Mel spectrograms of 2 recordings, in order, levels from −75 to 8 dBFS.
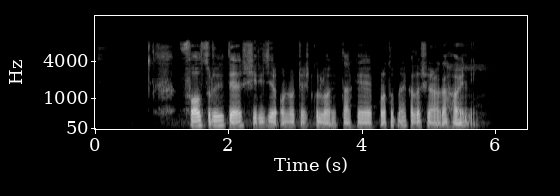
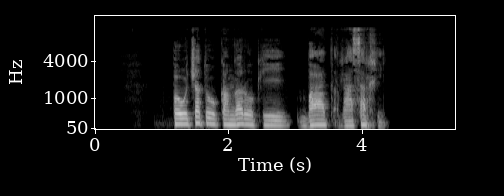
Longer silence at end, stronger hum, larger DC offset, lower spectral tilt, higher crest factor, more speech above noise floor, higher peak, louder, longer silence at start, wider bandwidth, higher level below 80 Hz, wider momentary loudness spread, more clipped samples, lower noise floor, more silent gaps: second, 0.8 s vs 1.05 s; neither; neither; about the same, -6.5 dB/octave vs -5.5 dB/octave; about the same, 20 dB vs 18 dB; first, 67 dB vs 63 dB; about the same, -2 dBFS vs -4 dBFS; about the same, -21 LUFS vs -21 LUFS; second, 0.95 s vs 1.2 s; second, 7.8 kHz vs 11.5 kHz; about the same, -54 dBFS vs -56 dBFS; first, 18 LU vs 12 LU; neither; first, -88 dBFS vs -83 dBFS; neither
